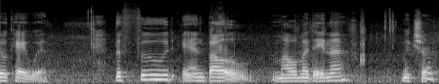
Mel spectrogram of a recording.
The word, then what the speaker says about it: Benalmádena: The food in Benalmádena, make sure I'm pronouncing it correctly. Benalmádena, yes.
